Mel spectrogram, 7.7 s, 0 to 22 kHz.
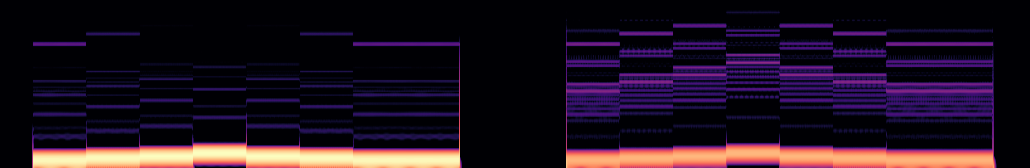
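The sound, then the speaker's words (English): Two retro console sound chips, the Famicom Disk System followed by the Namco 163 (N163), play the same short up-and-down melody as sine-like tones, one after the other with a brief gap; the first is smooth and pure, the second noticeably buzzier. “Yeah, and I mean, these numbers probably don't mean much by themselves, but to illustrate the difference, we'll start with the Famicom Disk System playing a sine wave, followed by the N163 playing a nearly identically shaped sine wave.”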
